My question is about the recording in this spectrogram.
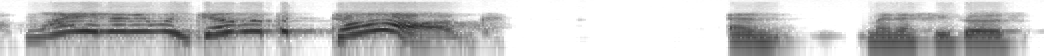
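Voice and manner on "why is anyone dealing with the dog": very high, loud mock freak-out; frantic sister. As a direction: imitate an exasperated outburst, voice shooting way up. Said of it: "why am I talking like this".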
